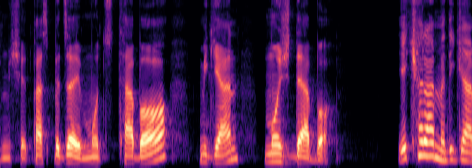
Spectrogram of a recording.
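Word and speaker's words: مجتبی: اسم مجتبا معمولا توسط افراد نزدیک، دوستان، آشنایان و خانواده و اقوام وابسته به صورت مجدبا تلفظ میشد. تکرار میکنم، مجتبا میشد مجدبا، یعنی اون ت به دال تبدیل میشد که این خودش یه مبحثی بسیار پیچیده است و من اینا در جلسات بعدی قشنگ میشکافم.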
